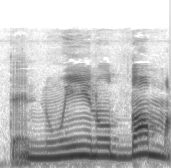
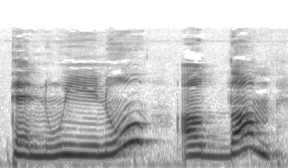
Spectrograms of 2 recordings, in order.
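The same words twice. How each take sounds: First: تنوين الضم said quickly, run together; rushed first try. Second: تنوين and الضم said separately, with a pause between them; careful correction. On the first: Teacher slips while naming the vowel mark, rushed. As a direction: hurry تنوين الضم before a self-correction. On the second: Teacher correcting herself for pupils, carefully separating words. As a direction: split تنوين ... الضم cleanly, word by word. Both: Shown as a demonstration. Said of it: "عفوًا".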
